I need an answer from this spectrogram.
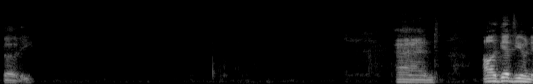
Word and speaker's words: Bode: do it quickly by hand is called a body plot even though it's spelt bowed it's pronounced bodhi and i'll give you an example of a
